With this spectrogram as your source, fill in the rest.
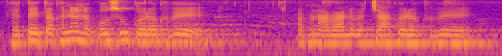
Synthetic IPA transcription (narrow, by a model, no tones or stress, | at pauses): ɦet̪et̪əkʰnenəpəwsukəɾəkʰbe | əpnabalebətːʃakəɾəkʰbe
